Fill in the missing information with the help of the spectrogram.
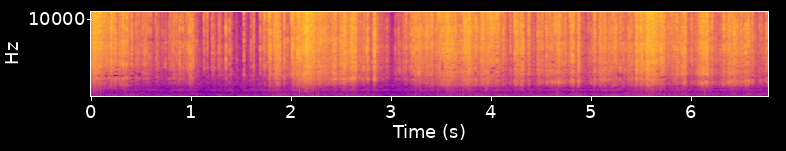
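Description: A plastic mesh bag of flat blue glass gems is crushed and squeezed in the hand, giving a steady, bright clinking and crinkling rattle. The sound swells and eases in waves, sitting almost entirely in the high range with no low end.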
